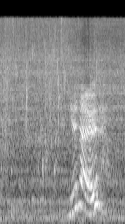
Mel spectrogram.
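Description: Hot water runs from a tap in a steady close hiss, briefly swelling louder near the end.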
